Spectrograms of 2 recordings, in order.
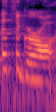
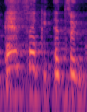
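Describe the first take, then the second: First: Said in the usual way. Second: Mock excited yell. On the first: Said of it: "He said". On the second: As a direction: blurt it out, then catch yourself. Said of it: "well, he didn't scream it".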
